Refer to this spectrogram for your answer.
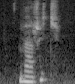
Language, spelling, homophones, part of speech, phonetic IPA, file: Polish, ważyć, warzyć, verb, [ˈvaʒɨt͡ɕ], LL-Q809 (pol)-ważyć.wav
